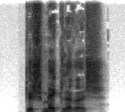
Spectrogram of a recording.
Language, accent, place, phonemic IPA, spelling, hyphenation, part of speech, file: German, Germany, Berlin, /ɡəˈʃmɛkləʁɪʃ/, geschmäcklerisch, ge‧schmäck‧le‧risch, adjective, De-geschmäcklerisch.ogg
- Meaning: pretentiously faddish, arrogantly contemptuous of tastes other than one’s own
